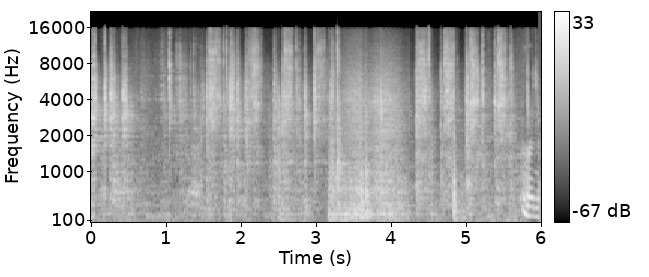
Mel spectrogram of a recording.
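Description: Clicks, clinks and rattles of metal bolts and anchor-point brackets being handled and threaded in loosely by hand on a metal cargo storage shelf, with a couple of longer rattling scrapes in the middle.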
